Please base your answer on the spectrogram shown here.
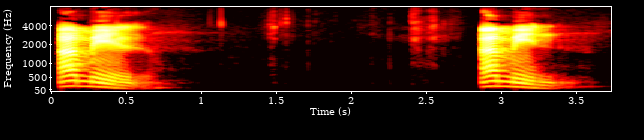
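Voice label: "amil", Malay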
